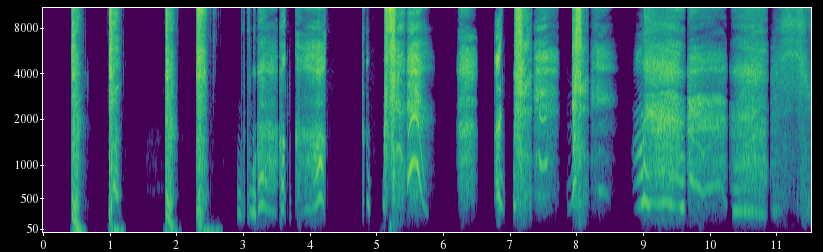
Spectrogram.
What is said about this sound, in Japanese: 私も薬飲んでないから、あくしゃみ出そう。鼻やば。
